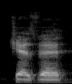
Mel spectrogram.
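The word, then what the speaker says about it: cezve: there's about nine different modern turkish orthography has the letter c pronounced j so you might see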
